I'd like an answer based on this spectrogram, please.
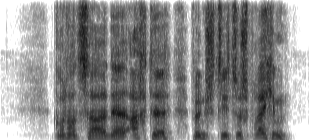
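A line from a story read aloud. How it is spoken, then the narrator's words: Called out. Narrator (German): rief der Cheffunker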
